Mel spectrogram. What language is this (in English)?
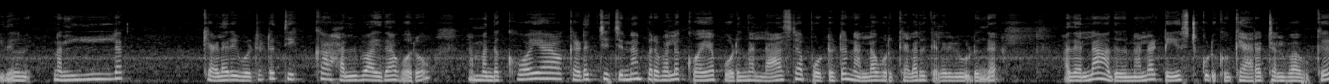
Tamil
